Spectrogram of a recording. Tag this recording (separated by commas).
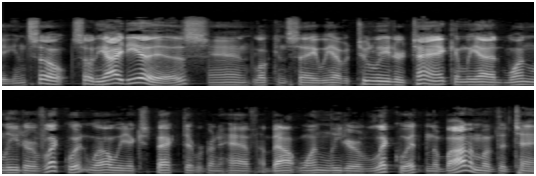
Speech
